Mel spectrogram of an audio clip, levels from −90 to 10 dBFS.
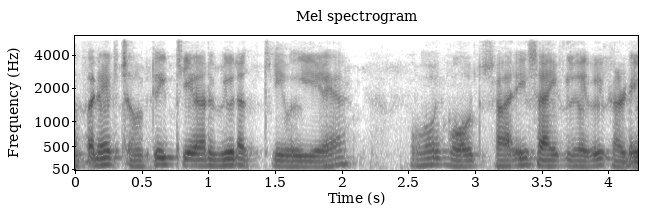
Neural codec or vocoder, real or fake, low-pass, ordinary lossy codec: codec, 24 kHz, 1.5 kbps, HILCodec; fake; 5.4 kHz; none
